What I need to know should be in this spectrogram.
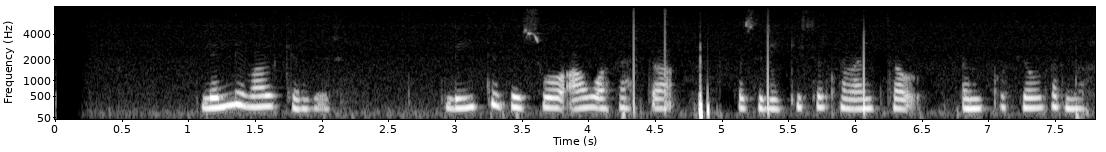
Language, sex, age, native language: Icelandic, female, 30-39, Icelandic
